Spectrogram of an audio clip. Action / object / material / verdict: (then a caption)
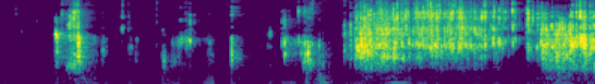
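scrape / silicone bristle scrubber gloves / silicone / none. A pair of silicone bristle scrubber gloves is worn on both hands, and the gloved hands rub over each other's backs and palms. A series of short, bright, crunchy rasps gives way to a sustained, dense bristly scrubbing that briefly dips and then continues to the end.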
